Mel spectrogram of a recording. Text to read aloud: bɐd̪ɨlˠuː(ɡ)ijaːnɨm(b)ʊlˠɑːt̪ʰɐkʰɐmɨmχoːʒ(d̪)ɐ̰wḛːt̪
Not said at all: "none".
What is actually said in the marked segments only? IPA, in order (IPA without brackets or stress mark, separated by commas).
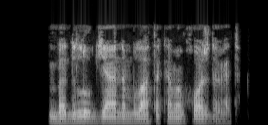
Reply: ɡ, w, d̪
